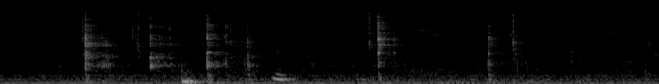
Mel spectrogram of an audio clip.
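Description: Close-up mouth sounds of eating: scattered short wet smacks and clicks of chewing, with a spoon touching a plate now and then and a low bump about two seconds in.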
